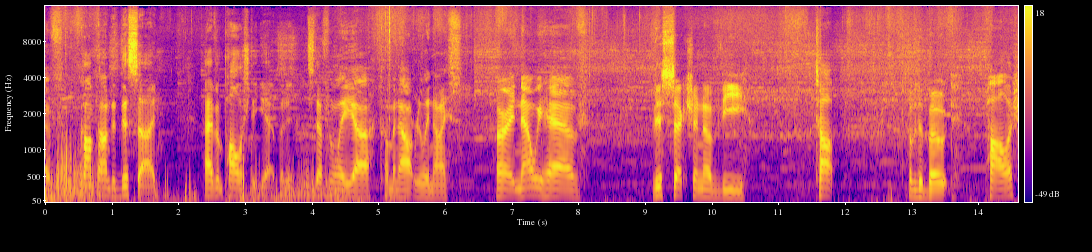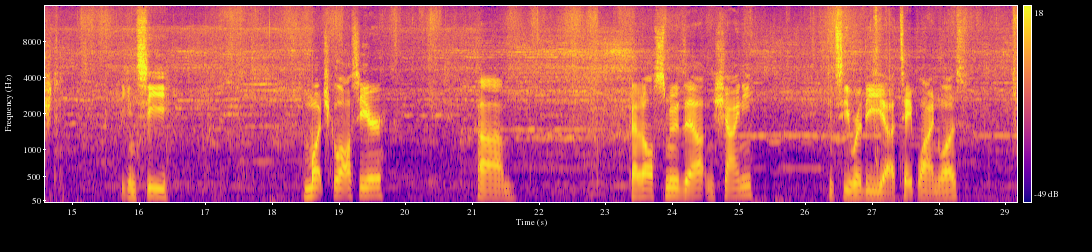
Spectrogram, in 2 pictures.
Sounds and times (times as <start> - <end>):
Speech: 0.0 - 1.7, 2.4 - 6.2, 6.8 - 8.1, 9.1 - 10.6, 13.0 - 14.8, 15.8 - 16.5, 18.5 - 19.7, 21.1 - 21.6, 23.4 - 25.2, 26.4 - 28.4
Music: 0.0 - 29.1.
